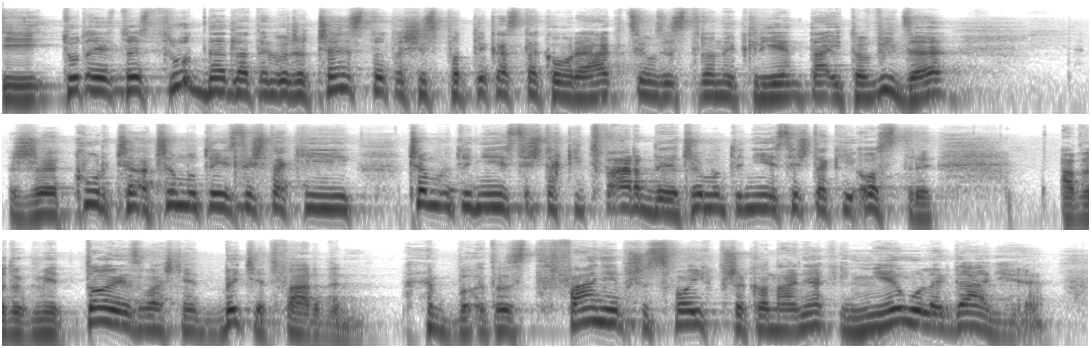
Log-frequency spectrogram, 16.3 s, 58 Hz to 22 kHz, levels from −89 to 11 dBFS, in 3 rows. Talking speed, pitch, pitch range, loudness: 205 wpm, 175 Hz, 145-195 Hz, -18 LUFS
